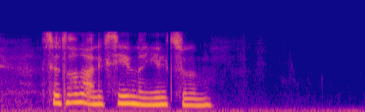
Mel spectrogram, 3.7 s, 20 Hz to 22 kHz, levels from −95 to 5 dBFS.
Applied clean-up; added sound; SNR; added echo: neural diffusion model UNIVERSE++.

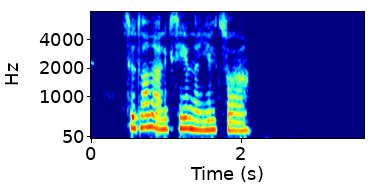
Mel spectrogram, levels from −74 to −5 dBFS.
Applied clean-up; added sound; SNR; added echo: classical method spectral subtraction.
